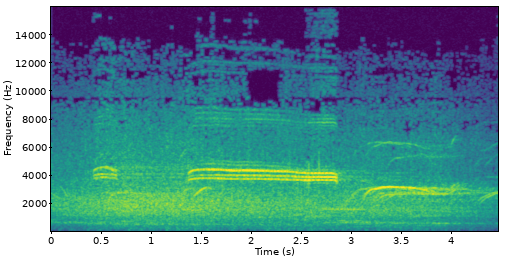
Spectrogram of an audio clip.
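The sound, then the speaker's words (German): A stadium crowd of about 30,000 roars steadily at halftime on a 28 °C day, whistling at the Werder team; several shrill whistles cut through, one long sustained whistle and a few shorter rising ones, over a dense wash of voices with no single speaker. “So sehr, dass es zur Pause ein paar Pfiffe für die Werder-Mannschaft gibt.”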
